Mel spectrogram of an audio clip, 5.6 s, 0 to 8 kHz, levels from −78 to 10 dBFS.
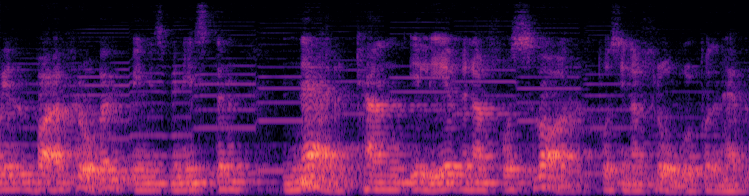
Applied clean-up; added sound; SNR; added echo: none; Wind instrument, woodwind instrument; 18 dB; reverberation time 0.6 s.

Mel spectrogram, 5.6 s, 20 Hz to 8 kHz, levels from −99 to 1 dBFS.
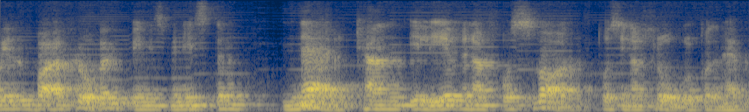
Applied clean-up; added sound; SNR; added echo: neural separator model SepFormer DNS4.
